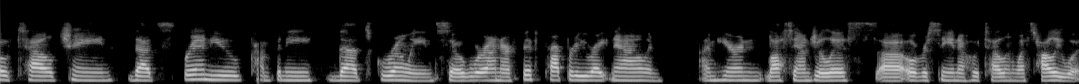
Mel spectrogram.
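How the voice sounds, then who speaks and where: A woman's medium-pitched voice with an American accent, monotone and flat in intonation, at a moderate pace. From northwest Indiana, US Midwest. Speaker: hotel sales and marketing director. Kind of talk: casual interview chat.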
